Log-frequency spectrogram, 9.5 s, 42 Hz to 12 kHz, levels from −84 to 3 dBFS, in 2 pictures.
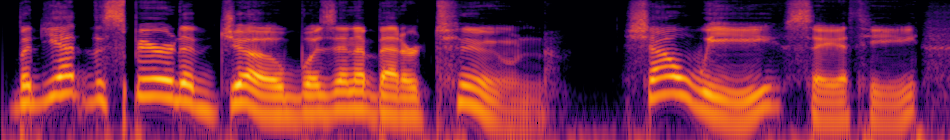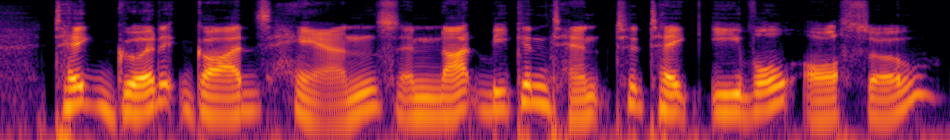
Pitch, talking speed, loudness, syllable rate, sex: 145 Hz, 175 wpm, -18 LUFS, 3.9 syllables/s, male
